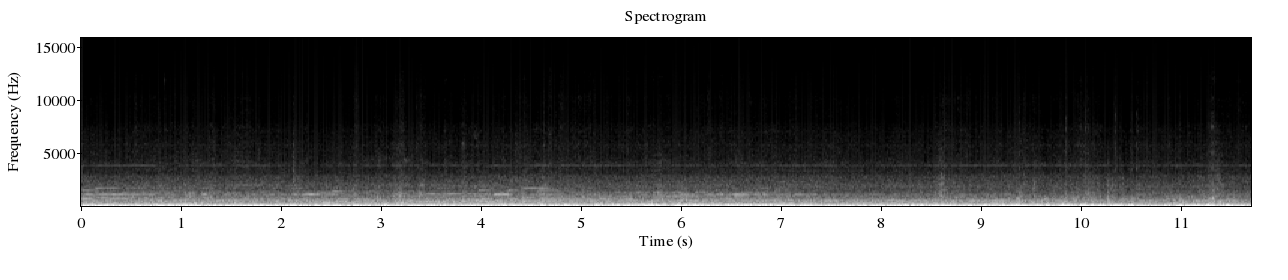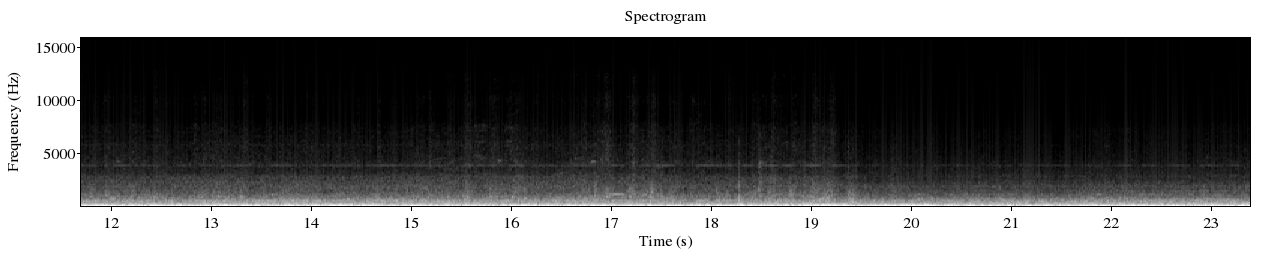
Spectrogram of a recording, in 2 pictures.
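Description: An airplane rumbles as it rolls along a runway.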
